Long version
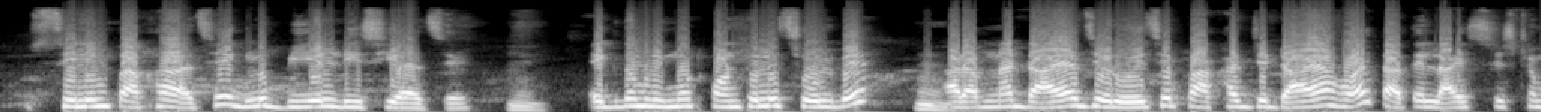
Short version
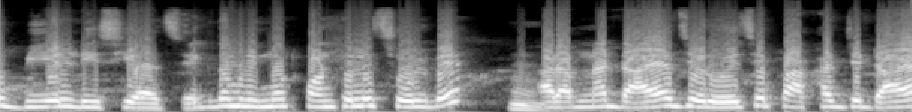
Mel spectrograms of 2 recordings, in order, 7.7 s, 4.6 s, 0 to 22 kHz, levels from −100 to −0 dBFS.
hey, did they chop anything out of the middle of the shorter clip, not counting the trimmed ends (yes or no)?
yes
